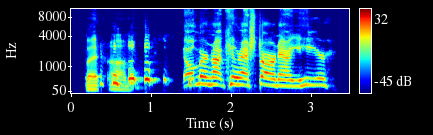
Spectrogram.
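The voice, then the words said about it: Country accent impression of Amanda Waller. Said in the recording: “I don't know why she has a country accent”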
